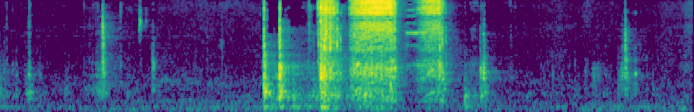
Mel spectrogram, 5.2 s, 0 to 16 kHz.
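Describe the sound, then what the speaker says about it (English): A 7mm socket removes taillight screws from a vehicle, with scattered small clicks and ratcheting followed by a louder burst of metallic rattling and scraping in the middle, then quieter clicks. "We can then remove the screws beneath the caps with a 7mm socket."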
